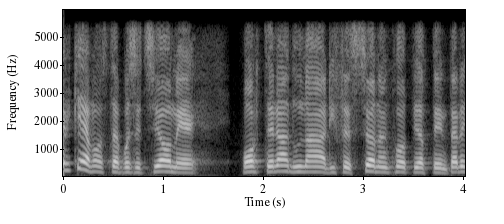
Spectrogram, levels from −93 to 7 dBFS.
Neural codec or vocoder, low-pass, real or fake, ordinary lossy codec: codec, 16 kHz, 0.5 kbps, FunCodec, trained on LibriTTS, 25 frames a second; 5.4 kHz; fake; none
